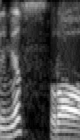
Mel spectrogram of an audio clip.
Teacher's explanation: قرأ ورش بتفخيم الراء قولا واحدا، لماذا؟ لان الصاد الساكنه حاجز حصين، لأن الصاد الساكنة حاجز حصين، حالة بين الميم المكسورة والراء المفتوحة، حاجز، حاجز، حائط، حاجز بين الميم المكسورة والراء المفتوحة، لفظ مصر، وإن شاء الله لما نتعرض لباب الراءات.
